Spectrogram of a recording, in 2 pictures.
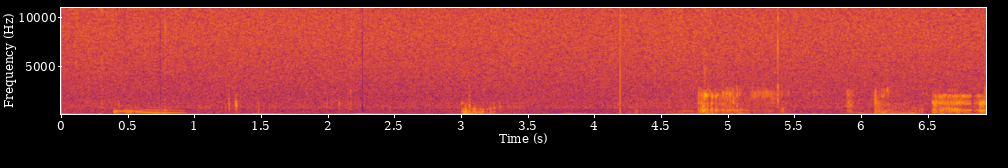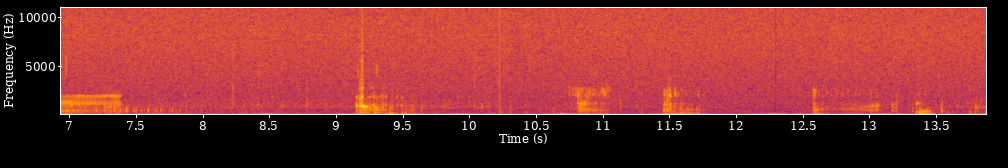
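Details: Abdomen of a woman (period due, bloated) after a 22-hour fast, Christmas dinner and wine that left her drunk: frequent gurgling, bubbling and squeaky rumbles with a steady low hum behind; normal active bowel sounds after a large meal.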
